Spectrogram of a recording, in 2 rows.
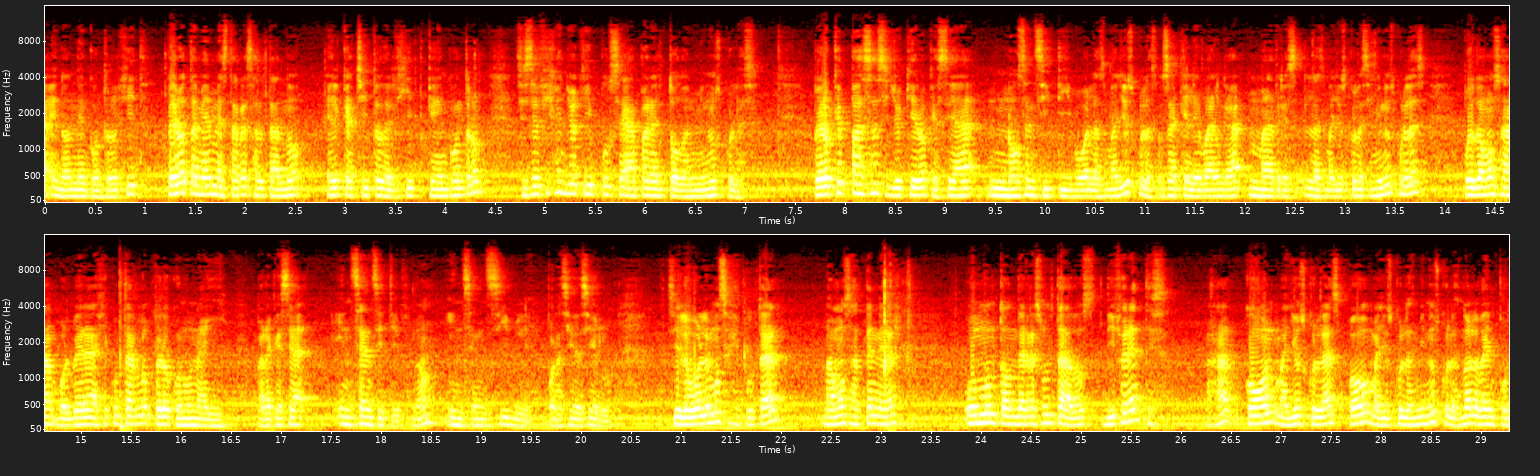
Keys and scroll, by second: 13.0 Up, 15.4 typing, 23.1 Return.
